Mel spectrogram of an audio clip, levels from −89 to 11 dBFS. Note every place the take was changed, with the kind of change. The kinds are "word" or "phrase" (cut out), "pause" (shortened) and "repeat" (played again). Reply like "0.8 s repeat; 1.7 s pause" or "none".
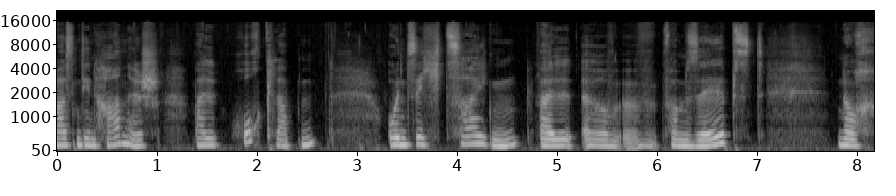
4.7 s pause; 6.0 s phrase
